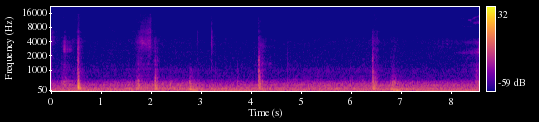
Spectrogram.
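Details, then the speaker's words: Toyota Prado 120 at about 190,000 km, idling: single sharp clunks each time the automatic selector moves between D and R; owner suspected a stretched transfer case chain, and replacing the chain removed the knock. "не знаю слышно будет или нет при включении с d на r или наоборот происходит стук"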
